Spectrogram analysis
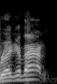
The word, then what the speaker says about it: reggaeton: Is it some reggaeton? They probably sneak in some reggaeton. Reggaeton? I don't know, I think it's reggaeton. Reggaeton. There you go. No, you don't say it like that. Reggaeton.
